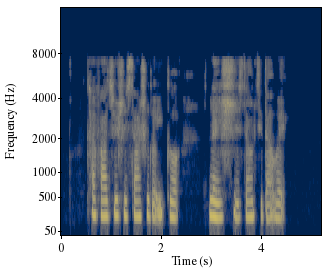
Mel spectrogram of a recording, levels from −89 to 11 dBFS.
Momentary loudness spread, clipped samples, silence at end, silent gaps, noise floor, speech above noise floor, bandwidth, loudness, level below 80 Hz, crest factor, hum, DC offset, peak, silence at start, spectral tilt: 10 LU; under 0.1%; 0.75 s; none; -82 dBFS; 64 dB; 8 kHz; -19 LUFS; -60 dBFS; 18 dB; none; under 0.1%; -4 dBFS; 0.55 s; -4 dB/octave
